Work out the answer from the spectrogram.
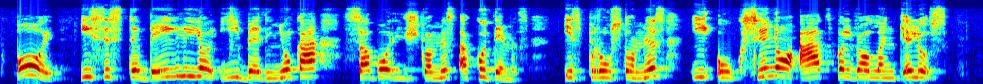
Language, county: Lithuanian, Šiauliai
